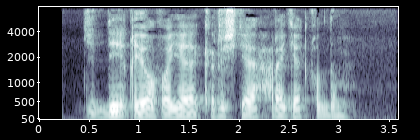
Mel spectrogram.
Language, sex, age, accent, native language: Uzbek, male, 25-34, Samarqand, Uzbek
